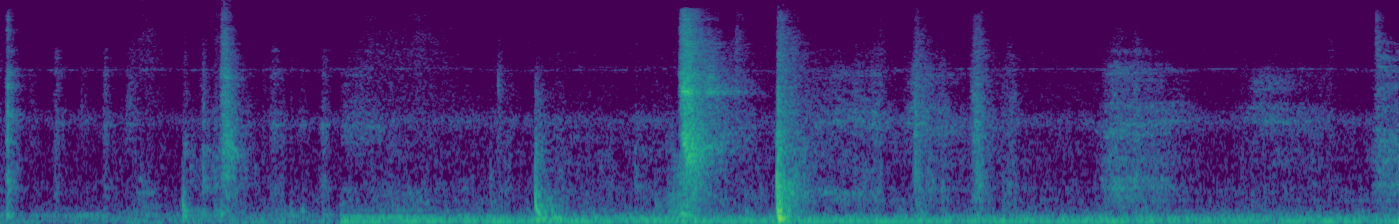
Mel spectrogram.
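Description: Dull knocks of hands and feet on a padded gym mat as a gymnast comes down from a wall handstand, the sharpest one just before six seconds in, followed by heavy breathing after the effort.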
